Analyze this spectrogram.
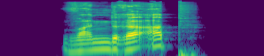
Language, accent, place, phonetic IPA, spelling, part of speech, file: German, Germany, Berlin, [ˌvandʁə ˈap], wandre ab, verb, De-wandre ab.ogg
- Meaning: inflection of abwandern: 1. first-person singular present 2. first/third-person singular subjunctive I 3. singular imperative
